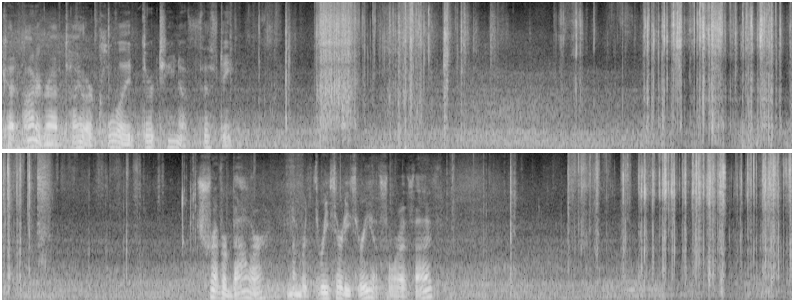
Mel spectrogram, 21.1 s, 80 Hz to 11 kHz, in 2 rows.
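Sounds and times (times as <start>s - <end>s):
foil wrapper crinkling and tearing: 4.2s - 6.3s, 7.4s - 11.3s, 18.1s - 21.0s
cards being handled: 7.4s - 13.2s, 18.0s - 21.0s.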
